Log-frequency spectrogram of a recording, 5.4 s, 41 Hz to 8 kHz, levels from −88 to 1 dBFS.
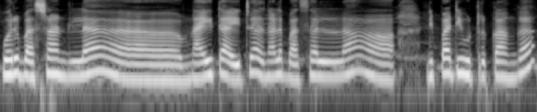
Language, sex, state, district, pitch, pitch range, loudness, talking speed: Tamil, female, Tamil Nadu, Kanyakumari, 225 Hz, 205-255 Hz, -15 LUFS, 100 wpm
